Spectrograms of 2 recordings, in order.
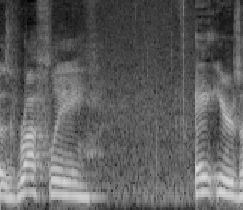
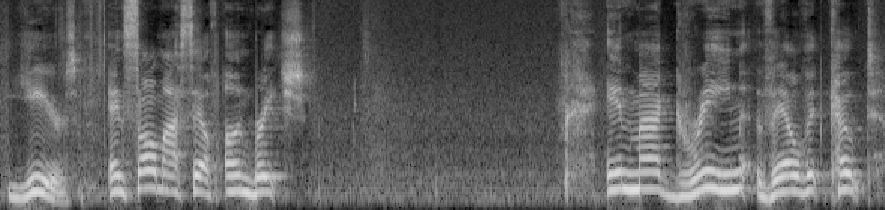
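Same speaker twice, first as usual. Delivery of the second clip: put-on Southern accent. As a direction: recite it theatrically in a Southern accent. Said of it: "read now in a Southern accent".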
